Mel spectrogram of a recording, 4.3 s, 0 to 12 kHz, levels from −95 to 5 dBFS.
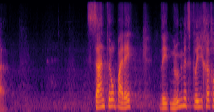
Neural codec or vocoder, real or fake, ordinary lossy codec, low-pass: codec, 16 kHz in and 24 kHz out, 0.8 kbps, FocalCodec, streaming, 65536 codes; fake; none; 10.8 kHz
